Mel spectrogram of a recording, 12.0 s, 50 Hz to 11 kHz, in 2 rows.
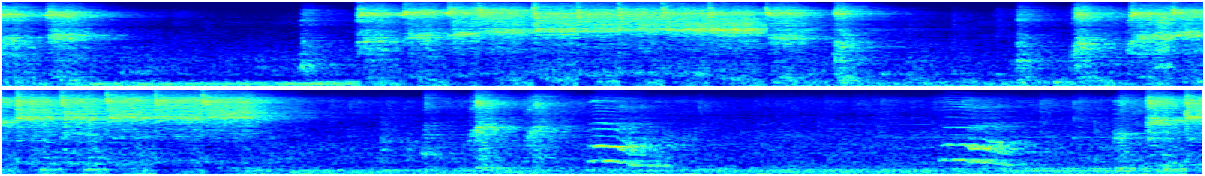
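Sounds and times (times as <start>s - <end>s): baby monkey screaming: 5.4s - 7.5s, 8.3s - 9.4s, 10.7s - 12.0s.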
